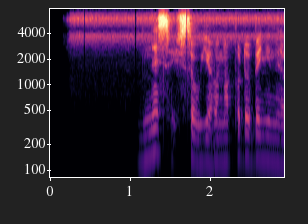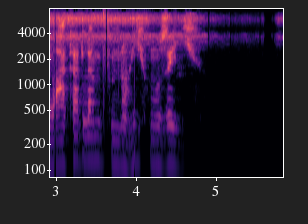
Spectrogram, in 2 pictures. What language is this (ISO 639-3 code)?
ces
